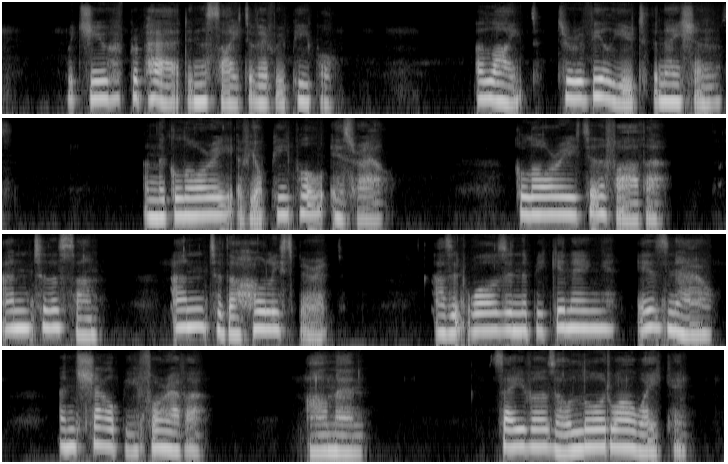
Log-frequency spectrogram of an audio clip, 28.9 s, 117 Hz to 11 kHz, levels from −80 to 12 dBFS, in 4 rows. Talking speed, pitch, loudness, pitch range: 120 wpm, 215 Hz, -18 LUFS, 185-230 Hz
